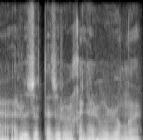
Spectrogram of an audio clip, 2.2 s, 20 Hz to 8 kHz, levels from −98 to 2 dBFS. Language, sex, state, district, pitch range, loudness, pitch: Assamese, male, Assam, Kamrup Metropolitan, 85-95 Hz, -16 LUFS, 90 Hz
